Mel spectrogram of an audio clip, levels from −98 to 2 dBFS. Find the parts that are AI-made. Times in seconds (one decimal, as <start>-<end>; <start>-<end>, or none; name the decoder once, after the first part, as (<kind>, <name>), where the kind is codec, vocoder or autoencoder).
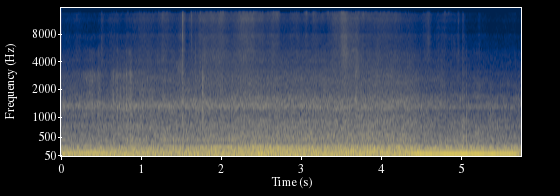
0.0-5.8 (autoencoder, DAC-VAE)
